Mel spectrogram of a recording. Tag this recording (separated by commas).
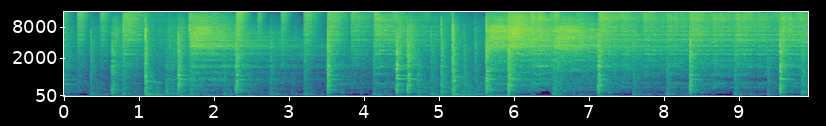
playing cymbal, Hi-hat, Cymbal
